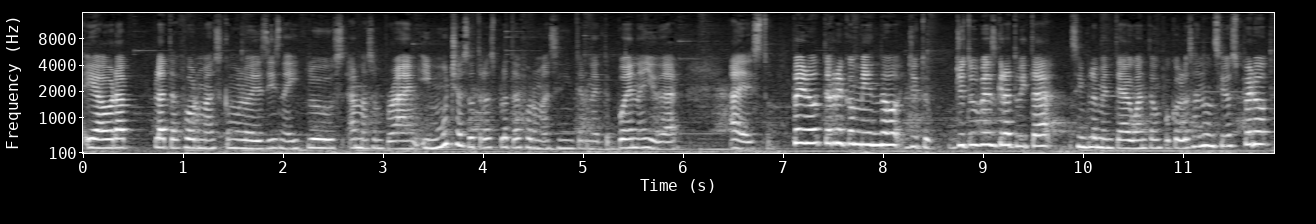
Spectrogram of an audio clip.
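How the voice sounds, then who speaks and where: A woman in her twenties with a Mexican accent, chatting directly to the viewer in a casual vlog about how she studies languages. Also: on the high side. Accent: Mexican Spanish. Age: 20s. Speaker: language-learning YouTuber. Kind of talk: casual explanatory vlog talk.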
